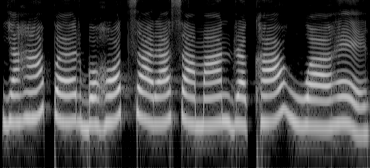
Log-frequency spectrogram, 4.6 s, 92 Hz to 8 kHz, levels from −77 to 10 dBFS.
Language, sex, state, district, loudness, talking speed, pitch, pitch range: Hindi, female, Madhya Pradesh, Dhar, -12 LUFS, 105 wpm, 315 Hz, 295-330 Hz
